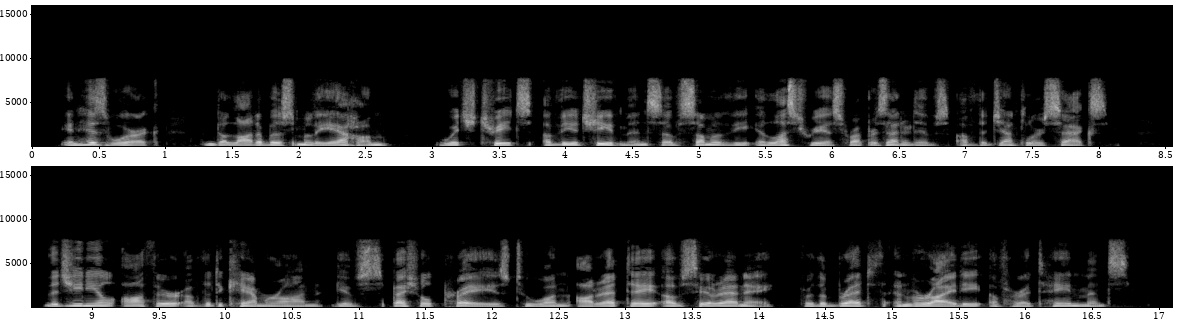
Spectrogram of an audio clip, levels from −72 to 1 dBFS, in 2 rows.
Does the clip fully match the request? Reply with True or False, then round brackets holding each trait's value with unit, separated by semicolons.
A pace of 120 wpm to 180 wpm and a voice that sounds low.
True (150 wpm; 105 Hz)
